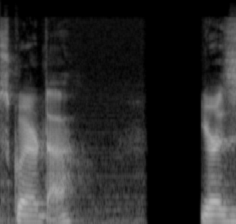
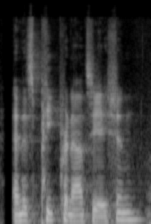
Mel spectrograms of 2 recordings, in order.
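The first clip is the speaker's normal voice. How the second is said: normal talking voice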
